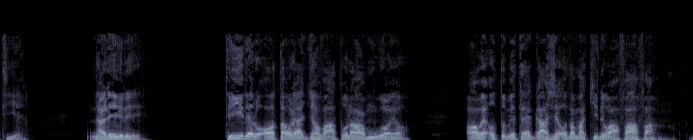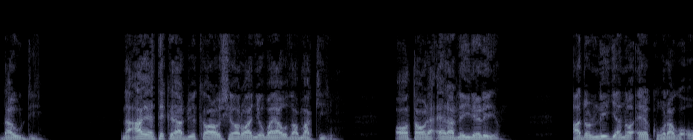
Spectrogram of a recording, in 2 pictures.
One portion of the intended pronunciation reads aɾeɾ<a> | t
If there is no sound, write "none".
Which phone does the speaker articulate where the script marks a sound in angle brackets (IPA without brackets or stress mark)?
e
